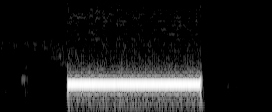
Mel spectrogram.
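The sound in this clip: A telephone call tone: one steady, pure, mid-pitched beep lasting about a second, heard alone and cutting off abruptly.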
